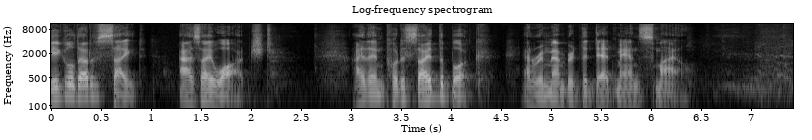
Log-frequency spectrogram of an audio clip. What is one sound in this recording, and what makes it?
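A man reads out through a microphone.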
